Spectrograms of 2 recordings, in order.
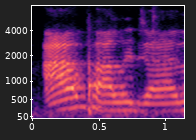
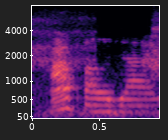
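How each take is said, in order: First: Said in the usual way. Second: Much quieter, lower apology; hushed, low-voiced sorry; softly spoken apology. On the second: Real, not acted. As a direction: say it small and soft, as requested. Repeats apology softly, as asked.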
